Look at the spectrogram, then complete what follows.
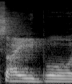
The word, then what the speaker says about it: Saeed Bor: My name's Saeed Bor. That's spelled Saeed.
